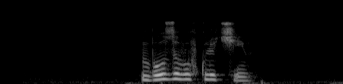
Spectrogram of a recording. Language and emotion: Russian, neutral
